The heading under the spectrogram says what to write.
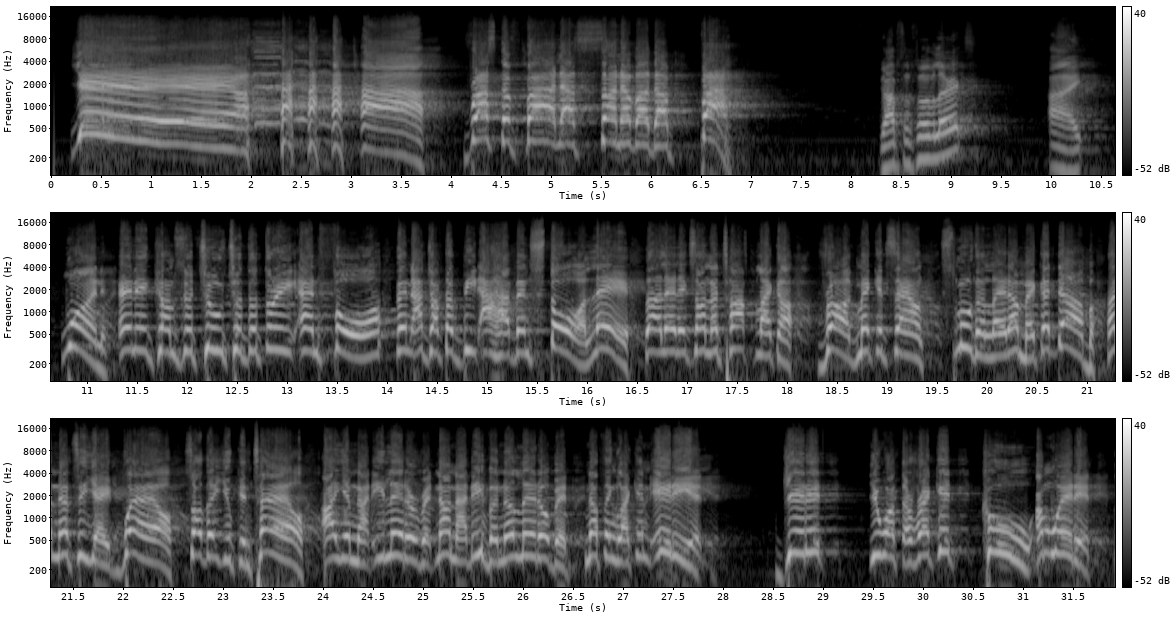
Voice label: acapella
